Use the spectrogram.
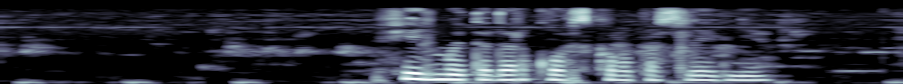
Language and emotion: Russian, neutral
